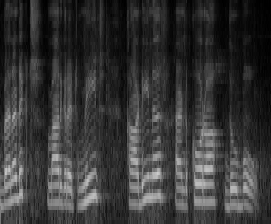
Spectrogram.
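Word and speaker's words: Cora Du Bois: She has to be called Bo, Cora Dubois. D is a small letter there. Pronunciation is important. For Indians, we make use of every letter that comes in front of our eyes. Don't call her Dubois. Cora Dubois.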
